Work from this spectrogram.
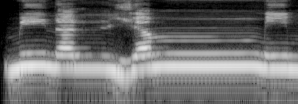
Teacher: یا کو میم سے ملاتے ہوئے یم آواز ناک میں پڑی جاتی ہے اور 2 حرکات کی مقدار آواز کو لمبا کیا جاتا ہے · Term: غنہ اصل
